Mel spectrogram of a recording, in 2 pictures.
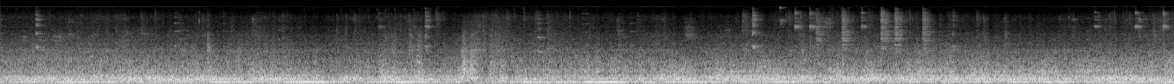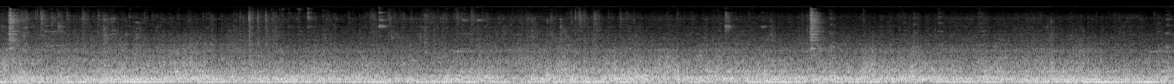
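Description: Argo Anggrek passenger train running at speed, heard from inside the carriage: a steady rumble of wheels on rail with a low hum, and scattered sharp clicks from the running gear.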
